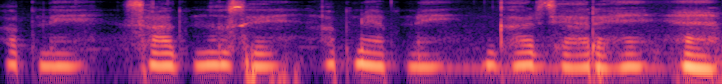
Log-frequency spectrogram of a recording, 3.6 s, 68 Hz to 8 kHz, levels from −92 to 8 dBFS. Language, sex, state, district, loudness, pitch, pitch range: Hindi, female, Bihar, Kaimur, -20 LUFS, 190 Hz, 185-205 Hz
